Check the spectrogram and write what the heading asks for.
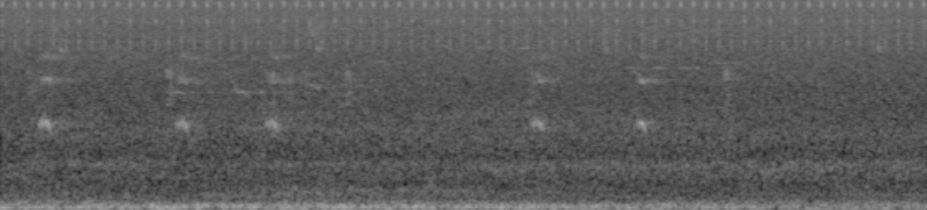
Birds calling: Wood Duck (Aix sponsa)

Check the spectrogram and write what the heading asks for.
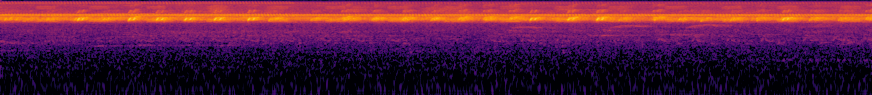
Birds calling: Lemon-throated Barbet (Eubucco richardsoni)
Yellow-margined Flycatcher (Tolmomyias assimilis)
unidentified bird
Undulated Tinamou (Crypturellus undulatus)
Black-fronted Nunbird (Monasa nigrifrons)

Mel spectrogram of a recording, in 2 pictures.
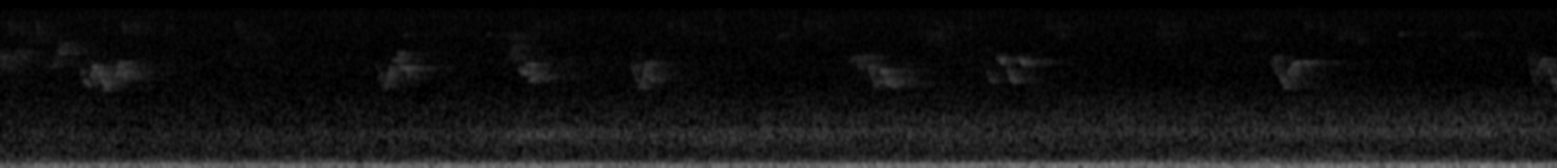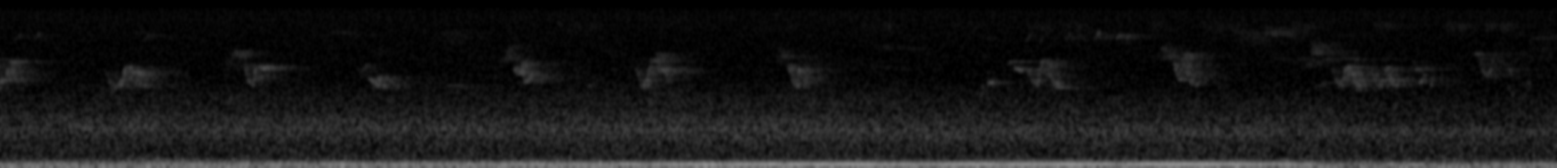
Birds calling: Black-capped Chickadee (Poecile atricapillus)
Gray Catbird (Dumetella carolinensis)
Red-eyed Vireo (Vireo olivaceus)

